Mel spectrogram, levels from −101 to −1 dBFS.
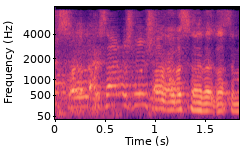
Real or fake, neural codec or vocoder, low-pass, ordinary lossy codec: fake; codec, 16 kHz, 1.1 kbps, Voila-Tokenizer; none; none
